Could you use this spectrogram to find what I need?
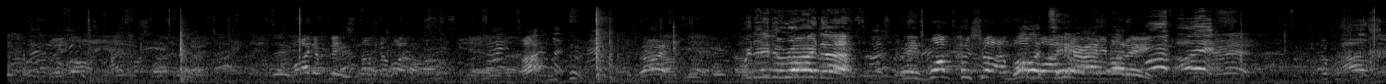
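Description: Young men talk and shout loudly nearby.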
